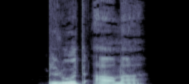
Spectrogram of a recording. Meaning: inflection of blutarm: 1. strong/mixed nominative masculine singular 2. strong genitive/dative feminine singular 3. strong genitive plural
- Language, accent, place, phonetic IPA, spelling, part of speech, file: German, Germany, Berlin, [ˈbluːtˌʔaʁmɐ], blutarmer, adjective, De-blutarmer.ogg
